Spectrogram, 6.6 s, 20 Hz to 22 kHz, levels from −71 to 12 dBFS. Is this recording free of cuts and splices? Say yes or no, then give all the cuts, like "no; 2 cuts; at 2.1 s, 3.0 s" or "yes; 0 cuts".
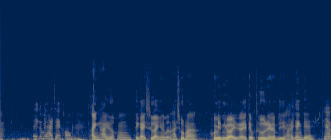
no; 1 cut; at 4.1 s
